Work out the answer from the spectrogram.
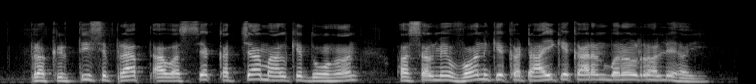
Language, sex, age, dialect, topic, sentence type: Magahi, male, 18-24, Central/Standard, banking, statement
